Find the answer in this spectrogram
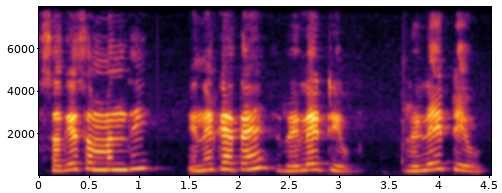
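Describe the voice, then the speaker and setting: A woman's voice: sits high, takes it slowly, fairly bright tone, highs cut off. A young woman teaching a vocabulary lesson. She says each word twice and spells words out letter by letter. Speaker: English teacher.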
